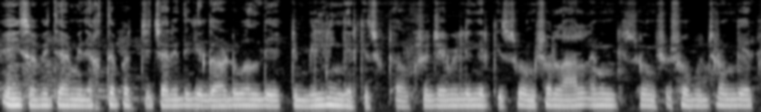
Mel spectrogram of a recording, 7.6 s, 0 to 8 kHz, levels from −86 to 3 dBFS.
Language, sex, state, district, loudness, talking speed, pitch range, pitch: Bengali, male, Assam, Hailakandi, -19 LUFS, 180 wpm, 110-120 Hz, 115 Hz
